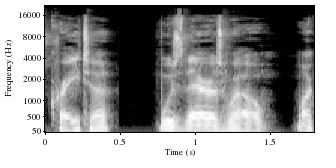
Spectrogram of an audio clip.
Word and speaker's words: CR8R: CR8R, pronounced Crater, was there as well, my constant companion since I was a kid, and as cranky as the day he was activated.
